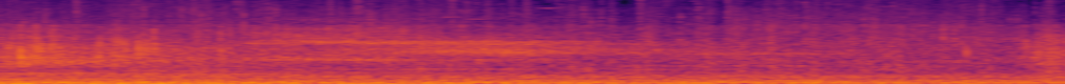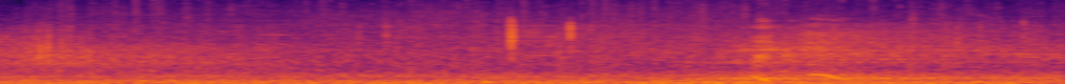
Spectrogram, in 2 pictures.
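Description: A low, steady rumble fills a cavern.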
